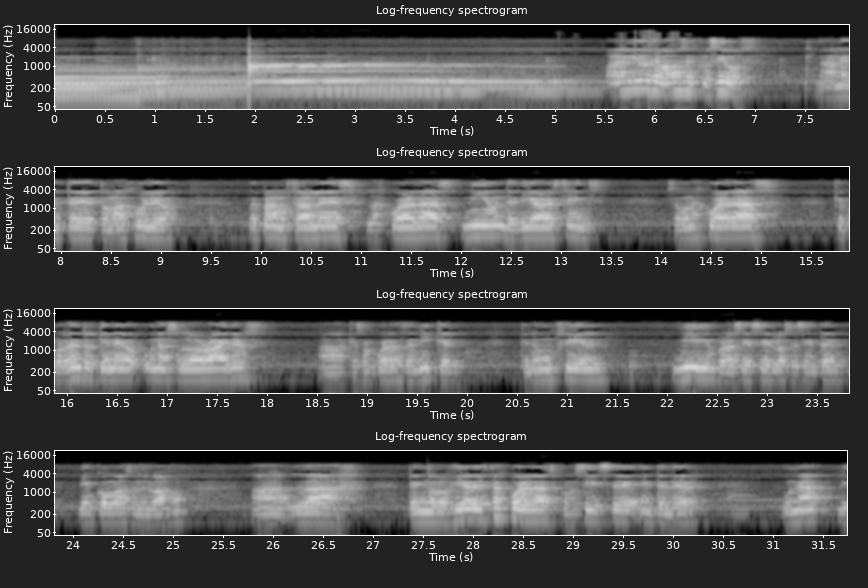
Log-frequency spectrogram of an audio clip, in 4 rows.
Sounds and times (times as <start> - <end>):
Music: 0.0 - 6.0, 30.5 - 31.1
Speech: 5.5 - 9.2, 9.9 - 13.5, 14.1 - 21.5, 22.1 - 25.2, 25.8 - 30.4, 31.1 - 31.7.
